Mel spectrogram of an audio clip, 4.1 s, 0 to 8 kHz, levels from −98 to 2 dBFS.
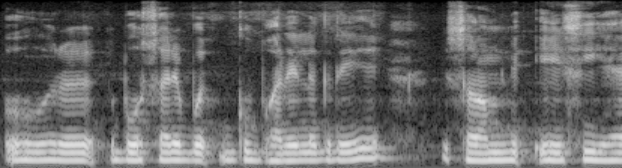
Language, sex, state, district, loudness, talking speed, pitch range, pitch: Hindi, female, Uttar Pradesh, Shamli, -15 LUFS, 145 wpm, 140-145 Hz, 145 Hz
